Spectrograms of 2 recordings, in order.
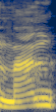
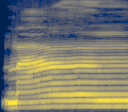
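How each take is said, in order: First: It ends in a plain n sound. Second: It ends in a nasal sound through the nose. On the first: The speaker calls it wrong. "এখানে মান বলা যাবে না" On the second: The speaker calls it right. "নাকের সাথে বাজিয়ে পড়তে হবে"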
